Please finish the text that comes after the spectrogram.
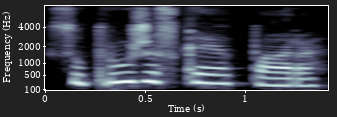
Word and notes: supruzeskaja para: Russian

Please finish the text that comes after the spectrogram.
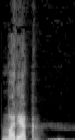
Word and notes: morjak: Russian

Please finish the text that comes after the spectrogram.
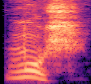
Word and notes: muz: Russian

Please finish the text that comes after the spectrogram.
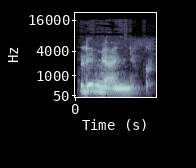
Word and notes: plemjannik: Russian

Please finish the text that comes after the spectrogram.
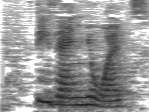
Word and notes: tizennyolc: Hungarian

